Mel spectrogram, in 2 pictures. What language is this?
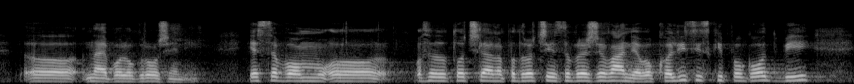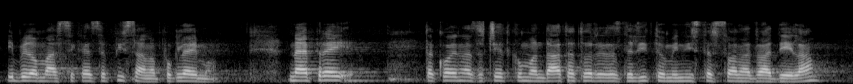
Slovenian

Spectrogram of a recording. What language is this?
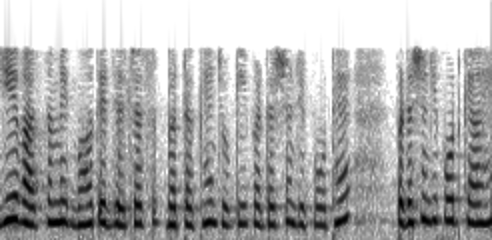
Hindi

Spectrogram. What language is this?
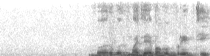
Marathi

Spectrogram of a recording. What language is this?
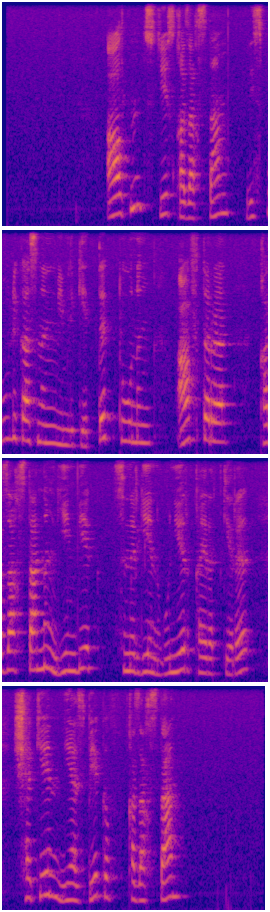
Kazakh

